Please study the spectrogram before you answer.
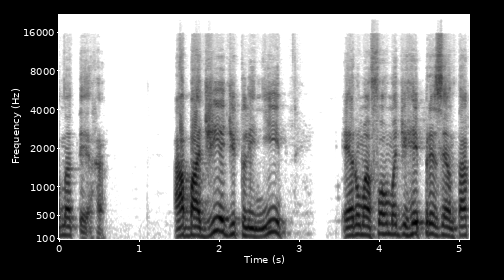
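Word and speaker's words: Cluny: fundam a abadia de, em português se escreve cluni, mas em francês clini, porque é uma palavra francesa.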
